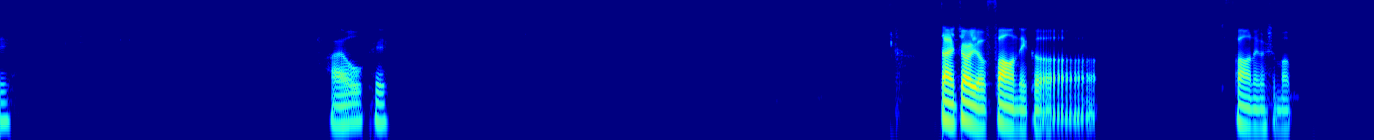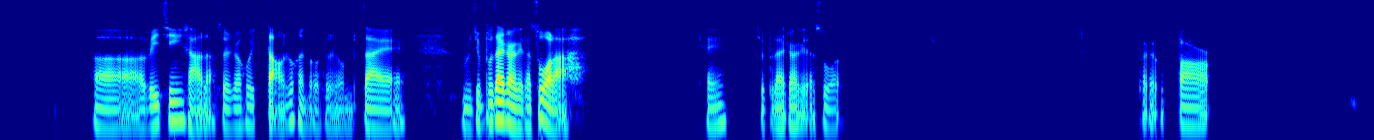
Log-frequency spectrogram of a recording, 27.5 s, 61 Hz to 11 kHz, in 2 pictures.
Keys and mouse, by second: 0.3 middle click, 1.3 r, 2.6-3.3 middle drag, 3.3 r, 4.0-4.6 middle drag, 4.6 g, 5.2 a, 5.3 a, 5.7-10.4 ctrl+middle drag, 10.8-13.7 middle drag, 14.3 shift+right click, 14.6-15.1 ctrl+middle drag, 15.1 click, 15.3 x, 15.9-19.9 middle drag, 20.2 click, 20.5-21.9 middle drag, 21.9 Tab, 22.7 Tab, 23.2 r, 24.8-25.6 middle drag, 25.6 r, 26.7 g.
